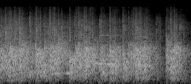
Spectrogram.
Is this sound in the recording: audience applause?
yes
